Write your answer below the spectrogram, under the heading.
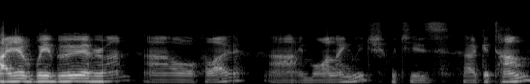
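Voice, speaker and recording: In an Australian accent, a man with medium pitch speaks at a fairly slow pace with lively intonation and big swings in loudness. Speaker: education business co-founder, former teacher. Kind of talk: presentation at supplier event.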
